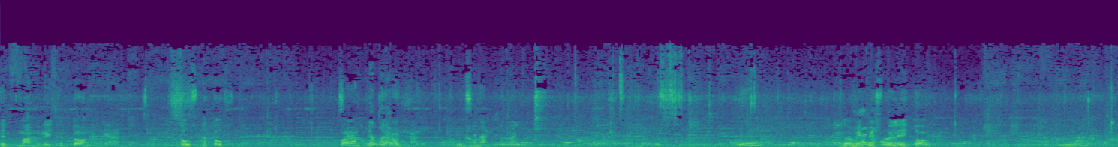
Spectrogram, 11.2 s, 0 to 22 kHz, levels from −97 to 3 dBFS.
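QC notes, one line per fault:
Throughout: filter restarted on every block. A regular buzz at about 86 Hz rides on the audio, rising and falling with the signal's level. The filter loses its memory at each block boundary and starts again from silence, so every block opens with a small transient. At this repeat rate the ticks merge into a buzz. The rate fits a 512-sample block. Mains hum keeps a steady level whatever the signal does, and dropout clicks arrive irregularly, so neither matches this buzz.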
